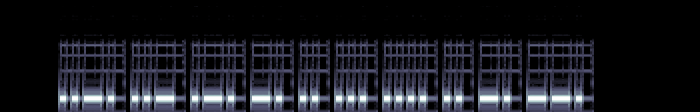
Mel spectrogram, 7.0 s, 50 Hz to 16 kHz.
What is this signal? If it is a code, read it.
Morse code, heard as a keyed tone, about 20 wpm, 500 Hz. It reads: FURNISHING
